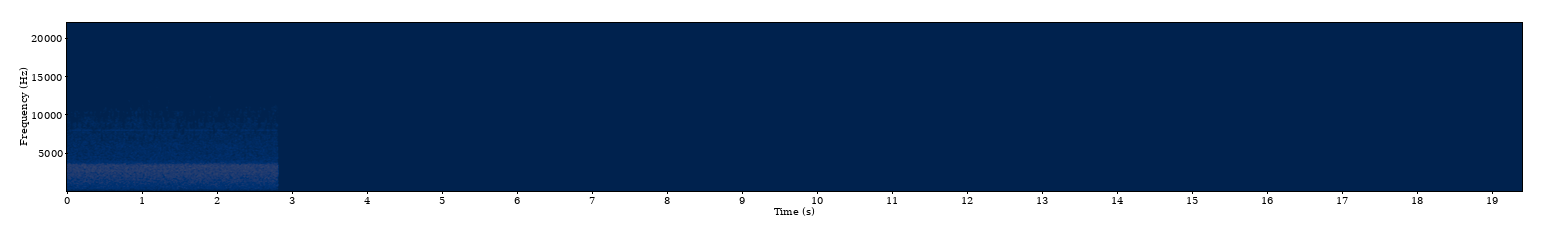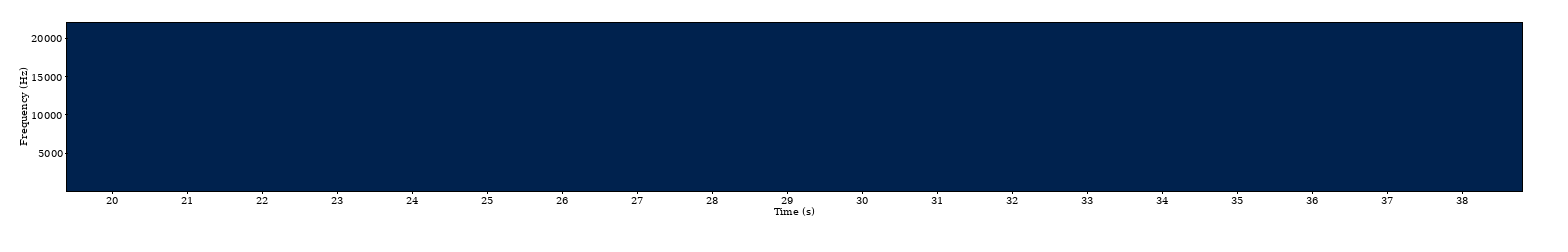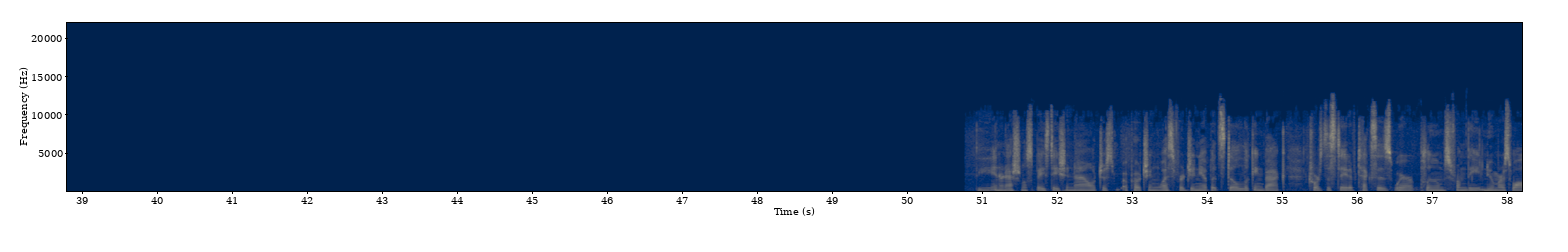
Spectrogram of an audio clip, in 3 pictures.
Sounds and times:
Speech: 50.9 - 58.2.

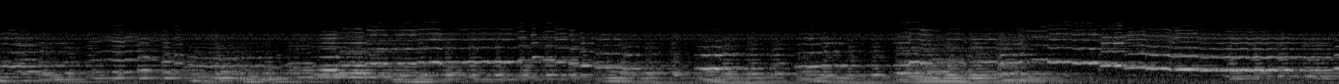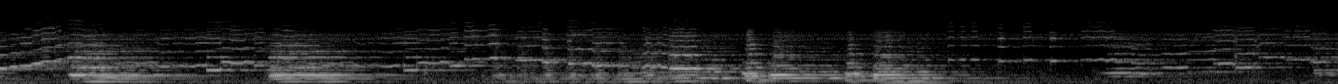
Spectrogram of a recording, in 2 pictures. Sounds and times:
Violin, fiddle: 0.0 - 26.7.

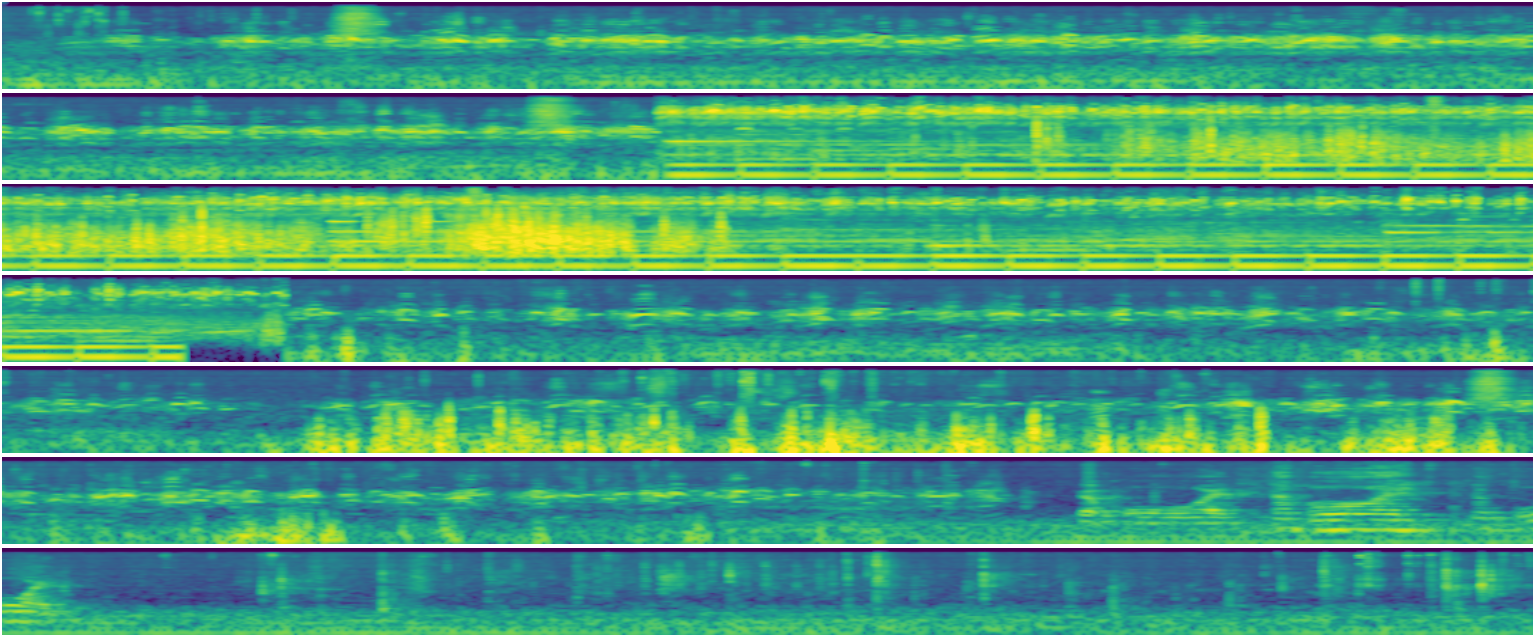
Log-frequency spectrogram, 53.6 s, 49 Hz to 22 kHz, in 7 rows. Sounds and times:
Honk: 0.6 - 11.0, 24.4 - 43.5.

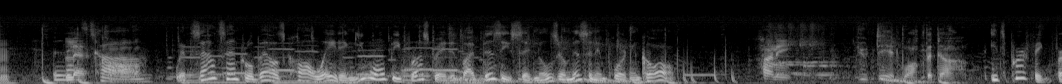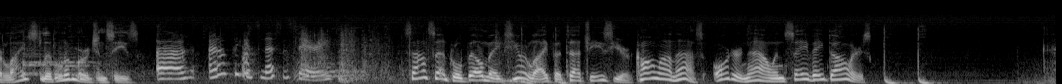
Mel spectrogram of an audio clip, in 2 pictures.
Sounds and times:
Speech: 0.6 - 6.8, 7.6 - 14.0, 14.7 - 19.4.

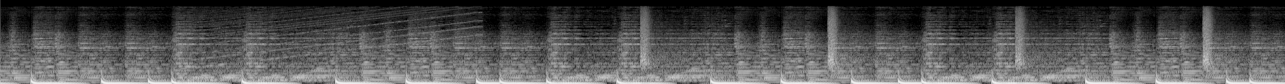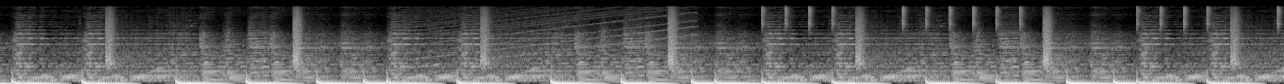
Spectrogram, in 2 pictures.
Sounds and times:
Music: 0.0 - 25.6.

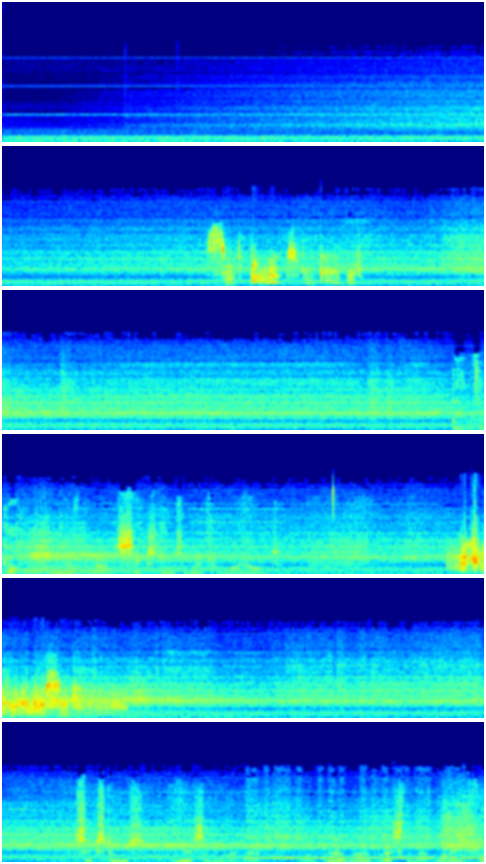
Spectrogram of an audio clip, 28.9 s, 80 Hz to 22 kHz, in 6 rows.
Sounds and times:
Speech: 6.9 - 8.4, 14.1 - 17.3, 18.9 - 20.6, 24.8 - 28.9.

